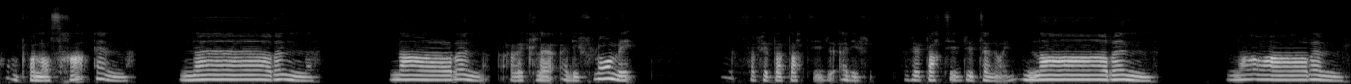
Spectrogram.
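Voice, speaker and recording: Teaching the Arabic alphabet letter by letter, this woman patiently sounds out and repeats each one in a step-by-step reading lesson. Her medium-pitched voice is creaky with a breathy edge.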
